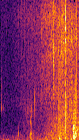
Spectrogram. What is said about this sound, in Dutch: Sorry, mijn keel doet een klein beetje gek, dus ik neem even een slokje water.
